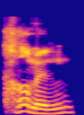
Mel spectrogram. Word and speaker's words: Comyn: But it's pronounced common.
